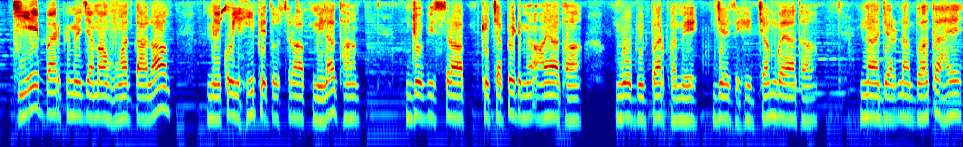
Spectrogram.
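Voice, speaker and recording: A cartoonish, female-sounding character voice at a medium pitch, fairly slow and monotone with flat intonation, over clear background music. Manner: sorrowful, pleading.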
